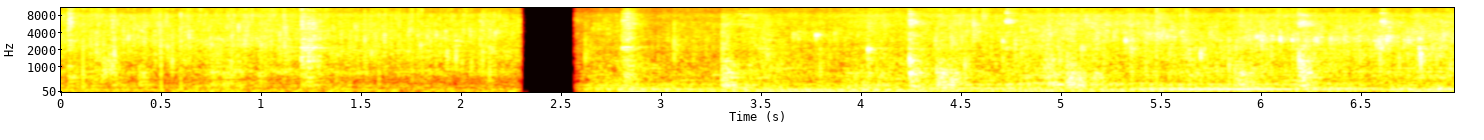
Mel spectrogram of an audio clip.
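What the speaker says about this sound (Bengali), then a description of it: "আলুটাকে খুব ভালো করে আমি ভেজে নেব।" Potatoes fry in hot oil in a pan, a continuous close sizzle with repeated scraping stirs and clinks, briefly cut off by a moment of silence before the frying and stirring resume, with no voices.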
